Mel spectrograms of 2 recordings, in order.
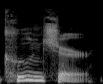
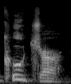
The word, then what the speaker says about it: Kutcher: into The Artsy films you're thinking of Ashton kuncher TJ is that what's pronounced kuncher yeah I think so yeah nope if not Ashton Kutcher it's Kevin Malone equally handsome equally smart no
